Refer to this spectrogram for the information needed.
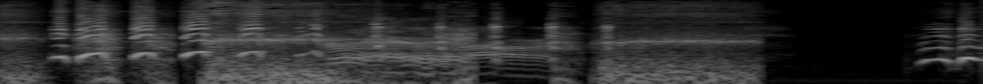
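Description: Loud heavy breathing from a played Toyota car advert, with voiced groans and gasps in quick repeated bursts, briefly falling silent near the end before starting up again.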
